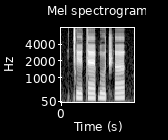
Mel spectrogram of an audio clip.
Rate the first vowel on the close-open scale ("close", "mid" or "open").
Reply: close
